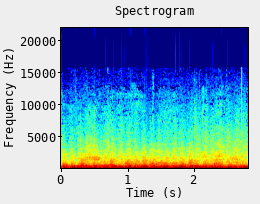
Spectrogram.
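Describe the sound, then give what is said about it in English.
A locomotive labours steadily uphill on the way from Alsford to Roffley, a dense low rumble with fast, rhythmic chugging beats running throughout, sustained with no voices. “The locomotive is now working hard on the way up from Alsford to Roffley.”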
